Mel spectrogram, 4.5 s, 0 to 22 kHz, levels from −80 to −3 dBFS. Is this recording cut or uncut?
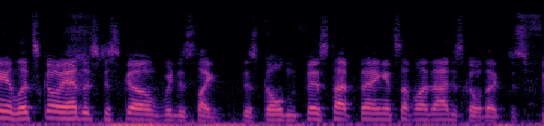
uncut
